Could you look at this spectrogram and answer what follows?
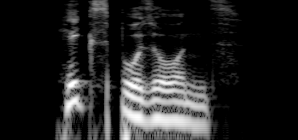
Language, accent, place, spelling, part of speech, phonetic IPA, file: German, Germany, Berlin, Higgs-Bosons, noun, [ˈhɪksˌboːzɔns], De-Higgs-Bosons.ogg
- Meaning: genitive singular of Higgs-Boson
